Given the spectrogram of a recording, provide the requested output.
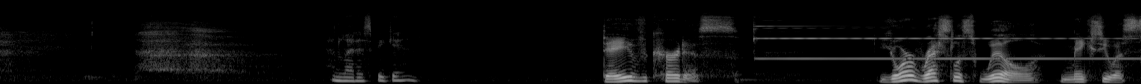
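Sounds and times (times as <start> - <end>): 
deep slow breath taken as a calming exercise: 0.0 - 3.0
speech: 3.3 - 4.3, 6.0 - 7.5, 8.8 - 11.4.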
